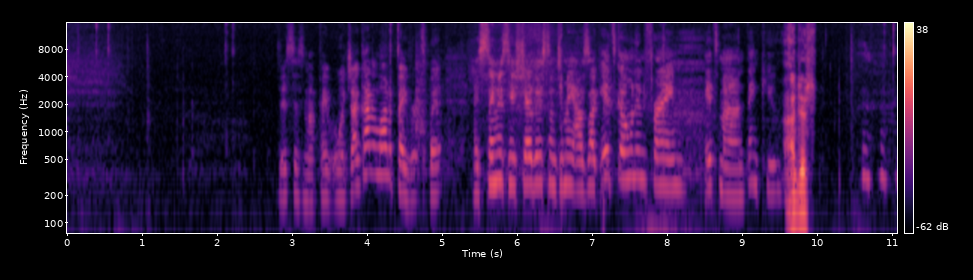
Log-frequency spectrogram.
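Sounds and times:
man talking: 9.6 - 10.0.

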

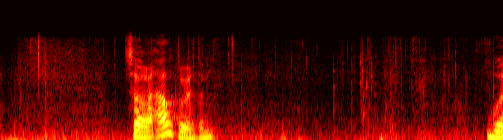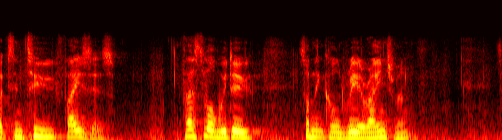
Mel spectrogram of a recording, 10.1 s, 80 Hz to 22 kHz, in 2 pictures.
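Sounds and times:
man speaking: 1.3 - 2.2, 4.9 - 6.2, 6.8 - 9.2.

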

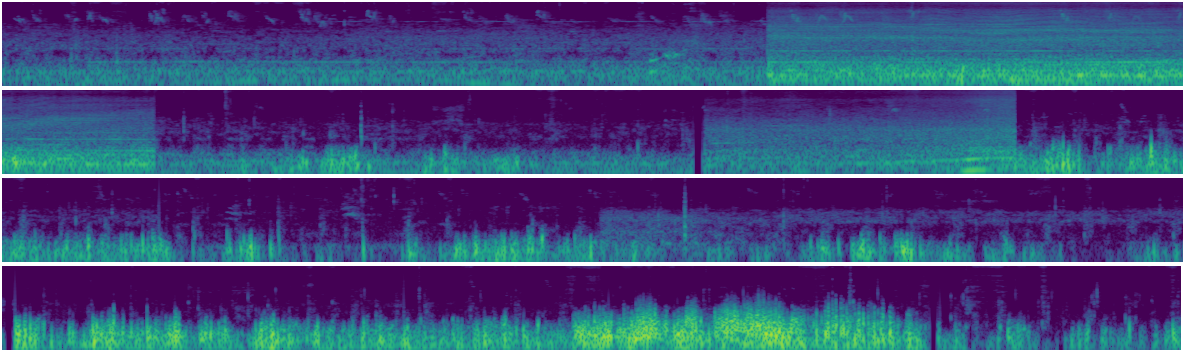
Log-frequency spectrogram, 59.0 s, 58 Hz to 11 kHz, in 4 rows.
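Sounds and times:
footsteps on asphalt: 0.0 - 59.0
engine running low rumble: 0.6 - 19.2, 22.9 - 28.8, 36.3 - 41.1
microphone rumble: 35.3 - 42.2.

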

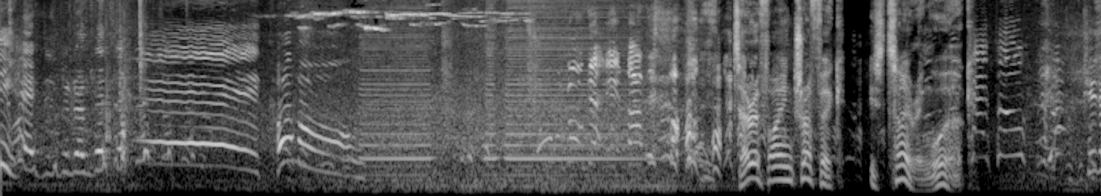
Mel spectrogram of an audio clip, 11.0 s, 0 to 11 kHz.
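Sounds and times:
vehicle horn: 3.6 - 6.5.

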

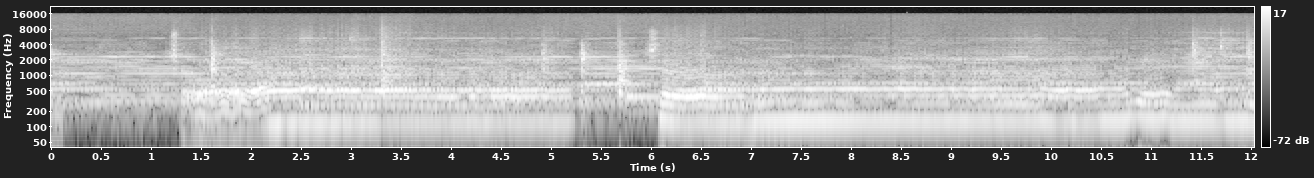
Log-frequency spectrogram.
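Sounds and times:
drone: 0.0 - 12.0
man singing a long note: 1.2 - 5.4, 6.0 - 12.0.

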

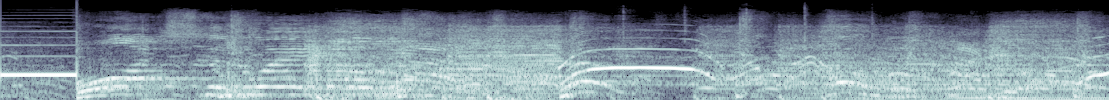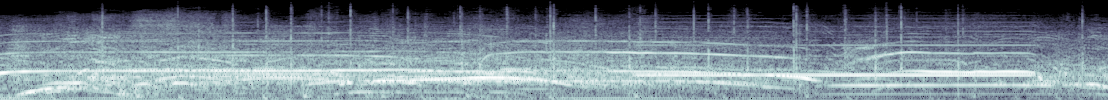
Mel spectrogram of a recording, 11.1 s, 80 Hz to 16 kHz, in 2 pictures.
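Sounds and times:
crowd cheering and yelling: 2.2 - 11.0.

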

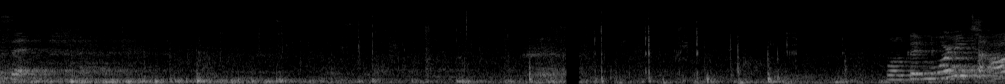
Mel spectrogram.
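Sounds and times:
footsteps on wooden floor: 0.5 - 9.1.

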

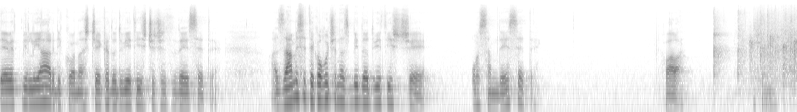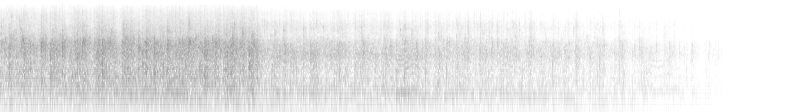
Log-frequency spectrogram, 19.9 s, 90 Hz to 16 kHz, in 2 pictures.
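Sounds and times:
audience applauding: 8.9 - 19.1.

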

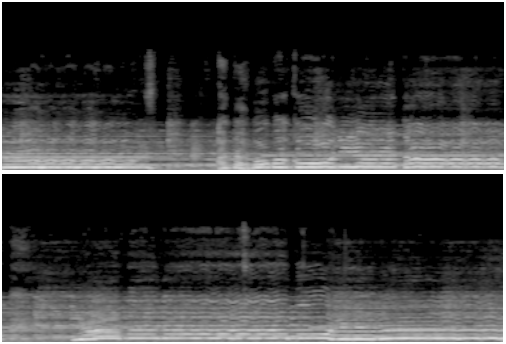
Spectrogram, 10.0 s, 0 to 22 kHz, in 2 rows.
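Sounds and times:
karaoke backing track: 0.0 - 10.0.

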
